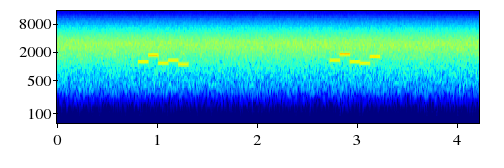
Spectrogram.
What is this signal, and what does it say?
Five-tone selective call (CCIR), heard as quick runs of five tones, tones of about 100 ms, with radio hiss. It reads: 38241 49327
